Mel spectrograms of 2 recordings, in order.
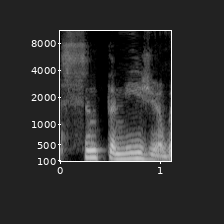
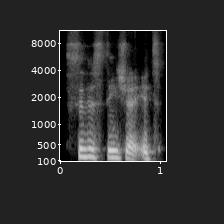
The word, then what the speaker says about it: synesthesia: I used to pronounce it synthesia, which sounds really cool, and maybe my next book will be called that. But synesthesia, it's essentially a melding of your senses.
